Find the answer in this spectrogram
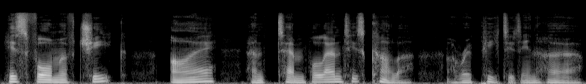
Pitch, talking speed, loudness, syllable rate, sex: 95 Hz, 145 wpm, -21 LUFS, 4.1 syllables/s, male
